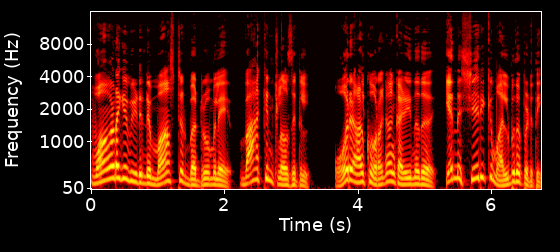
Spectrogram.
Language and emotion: Malayalam, surprised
